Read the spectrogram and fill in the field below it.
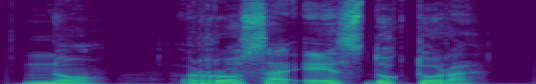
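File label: Spanish, male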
